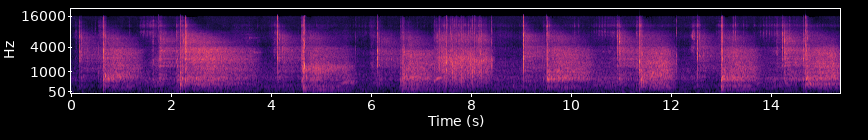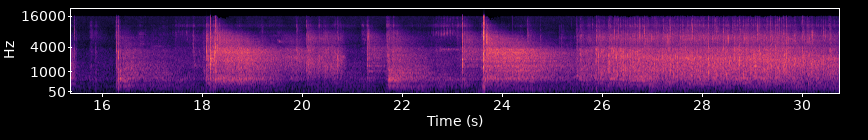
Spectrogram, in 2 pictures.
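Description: Skateboards on smooth concrete: tails popping and boards landing with sharp clacks and thuds, over and over through a run of flip tricks, with wheels rolling between the impacts.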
